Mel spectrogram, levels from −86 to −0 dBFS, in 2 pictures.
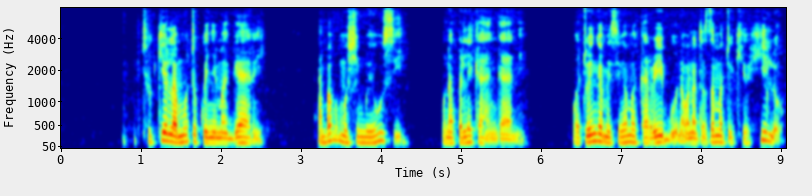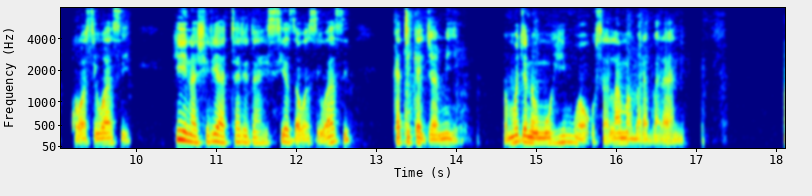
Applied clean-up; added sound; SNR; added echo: none; none; none; none.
